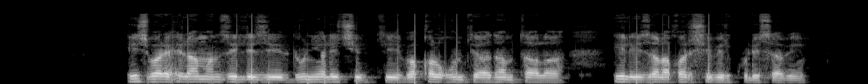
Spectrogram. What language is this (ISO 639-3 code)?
dar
